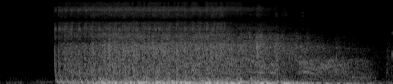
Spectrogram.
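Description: Dense gunfire in the video game Warhammer 40,000: Gladius, a sudden loud sustained burst that erupts and rattles on for about three seconds before cutting off.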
